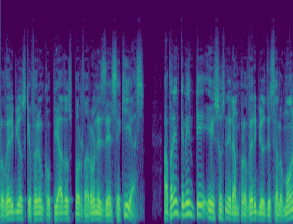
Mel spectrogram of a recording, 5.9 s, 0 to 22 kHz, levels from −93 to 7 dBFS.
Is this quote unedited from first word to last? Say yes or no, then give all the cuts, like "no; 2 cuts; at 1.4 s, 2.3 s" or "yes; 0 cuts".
no; 2 cuts; at 1.6 s, 4.5 s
